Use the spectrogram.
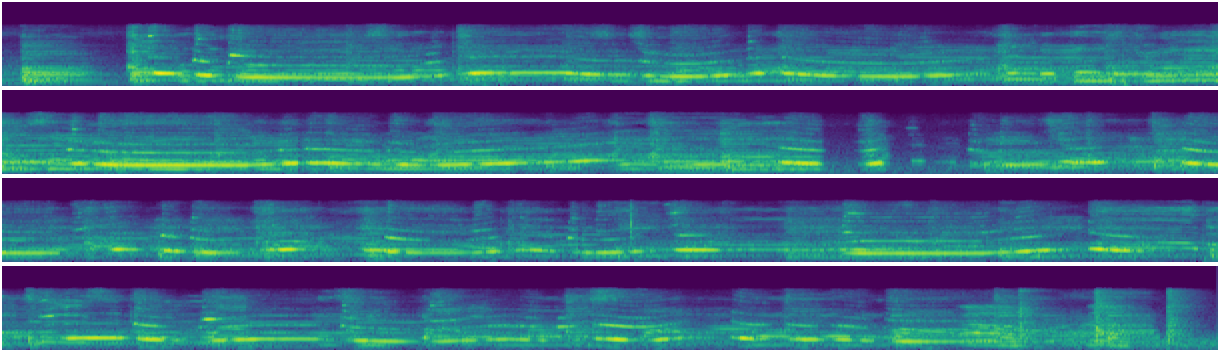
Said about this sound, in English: Oh, that is beautiful. Bravo! Bravo! That is one mean slide whistle, sir.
